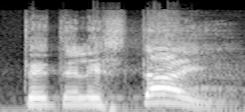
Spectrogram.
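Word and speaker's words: τετέλεσται: es en el idioma original la palabra se pronuncia tetelestai que significa la deuda ha sido pagada alguien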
